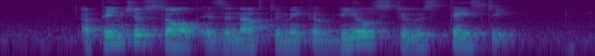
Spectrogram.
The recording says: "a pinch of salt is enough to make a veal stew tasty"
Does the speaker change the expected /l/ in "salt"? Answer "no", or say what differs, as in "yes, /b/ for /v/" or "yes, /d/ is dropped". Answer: no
